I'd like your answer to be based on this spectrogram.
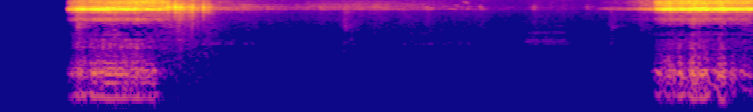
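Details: Sleeping female West Highland White Terrier gives two loud, rattling snores about four seconds apart with quiet breathing between; ordinary dog snoring.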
